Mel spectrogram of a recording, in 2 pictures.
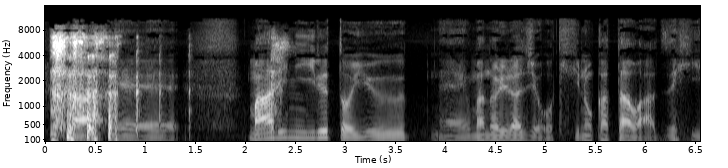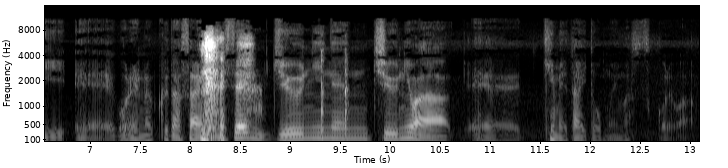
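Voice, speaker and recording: A man's voice: on the low side, measured pace, dry recording. A young man hosting a casual radio talk show, telling stories and acting out the lines of the people in them. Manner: animated storyteller acting out quoted lines. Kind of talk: casual chat.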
